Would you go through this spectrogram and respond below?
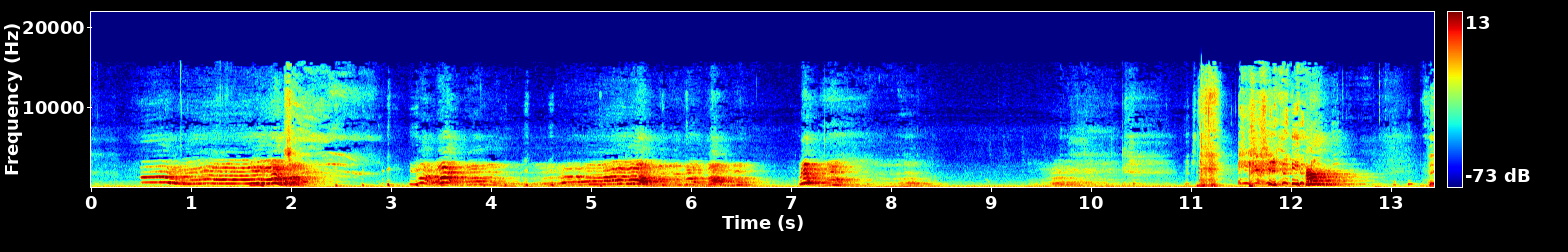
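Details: Husky Appa trading vocal back-and-forth with German Shepherd brother Arlo in a playful argument. A rising whine opens a run of varied moaning, yodelling and grumbling phrases, with a few harsh noisy bursts near the end.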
